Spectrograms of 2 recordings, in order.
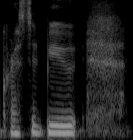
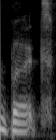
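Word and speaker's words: Crested Butte: Um, my partner like spent a lot of time growing up there in this town called like Crested But um, and so we got like a little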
